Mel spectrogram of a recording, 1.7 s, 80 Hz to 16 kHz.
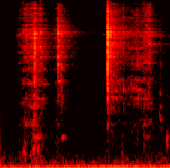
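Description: Snipping cuts through old, rotten rubber fuel lines on a 1966 Buick, three or four crisp blade clicks spaced apart over a low steady hum, quiet and close.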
